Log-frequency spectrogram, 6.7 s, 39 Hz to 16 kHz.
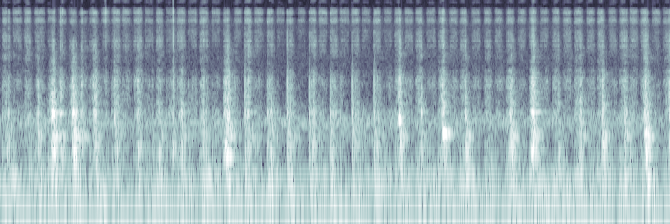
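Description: A thin wooden stylus rubs and scratches the black coating off a scratch-art paper page, revealing colored foil underneath. Quiet, dry rasping strokes repeat in quick, uneven bursts, each a short scratch with a midrange edge around 750 Hz and almost no ring after it.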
